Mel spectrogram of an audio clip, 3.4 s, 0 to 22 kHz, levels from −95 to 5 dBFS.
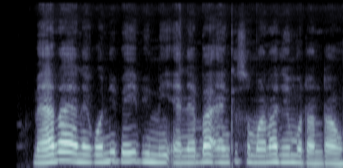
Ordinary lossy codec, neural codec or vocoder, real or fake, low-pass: none; none; real; 19.8 kHz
